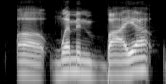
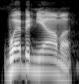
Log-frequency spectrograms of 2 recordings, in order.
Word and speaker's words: Wembanyama: And you know what's fascinating is, I think, I mean, maybe I'm wrong about this, but like 15, 20 years ago, Victor Wembanyama would, and if I mispronounce his name, I apologize. – Wembanyama. – That I totally mispronounced.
